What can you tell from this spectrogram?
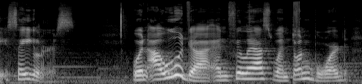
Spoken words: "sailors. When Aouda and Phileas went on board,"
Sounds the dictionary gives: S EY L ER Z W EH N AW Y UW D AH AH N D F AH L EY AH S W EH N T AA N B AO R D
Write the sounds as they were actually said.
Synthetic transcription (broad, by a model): S EY L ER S W EH N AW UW D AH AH N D F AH L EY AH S W EH N T AA N B AO R D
